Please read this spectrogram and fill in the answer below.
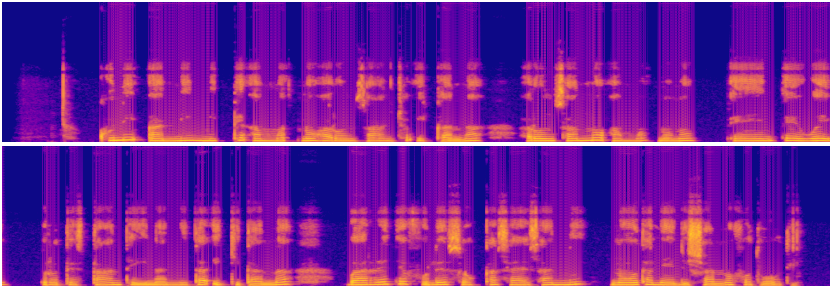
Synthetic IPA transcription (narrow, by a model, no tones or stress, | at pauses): kʰʊnɪɐnːɪmɪt̪ːɛʔɐmːɐʔɔɦɐɾʊnsaːnt͡ʃːɔʔɪkːɐnːɐhɐɾʊnsɐnːɔʔɐmːɐʔɔnɔ | pʼeːnt̪ʼewɛj | pɾɔt̪ɛst̪aːnt̪ɛjɪnɐnːɪt̪ɐʔɪkːɪt̪ɐnːɐ | bɐrːɛt̪ɛfʊlɛsɔkːɐsɐjsɐnːɪ | no̞ːt̪ɐle̞ːlɪʃːɐnːɔfɔt̪o̞ːt̪ɪ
